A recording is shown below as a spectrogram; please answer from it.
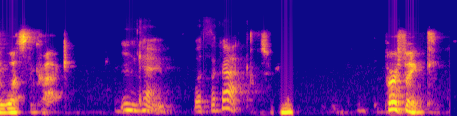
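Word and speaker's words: craic: can see the blog it's spelled c-r-a-i-c and it's actually simply pronounced crack crack um so what is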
